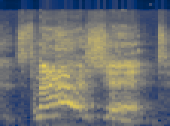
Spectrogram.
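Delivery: loud, high-pitched hammed-up yell; comic full-voiced shouting; mock shouting. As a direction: shout it like a riled-up ringleader. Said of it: "just starts shouting".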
